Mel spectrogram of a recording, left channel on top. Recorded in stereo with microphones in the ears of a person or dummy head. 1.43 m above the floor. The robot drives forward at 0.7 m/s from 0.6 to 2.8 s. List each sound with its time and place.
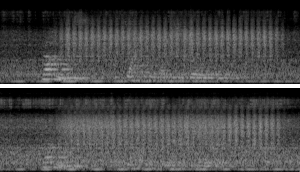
0.4 s a woman speaking: 40° left (ahead or behind), 4 m; by 2.4 s 30° left (ahead or behind), 5 m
